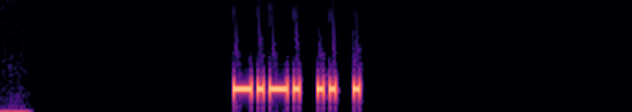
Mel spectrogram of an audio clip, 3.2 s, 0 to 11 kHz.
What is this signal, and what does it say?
Morse code, heard as a keyed tone, about 40 wpm, 700 Hz. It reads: CIE
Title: USA Call Sign Postfixes - 3 Letters 40wpm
